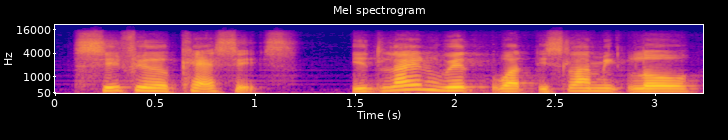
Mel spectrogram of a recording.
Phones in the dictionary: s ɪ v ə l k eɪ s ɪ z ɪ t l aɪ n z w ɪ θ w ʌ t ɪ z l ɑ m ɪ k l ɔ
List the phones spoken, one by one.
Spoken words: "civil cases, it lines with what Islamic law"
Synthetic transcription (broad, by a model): s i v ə l k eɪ s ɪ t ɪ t l aɪ n w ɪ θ w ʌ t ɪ s l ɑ m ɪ k l ɔ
